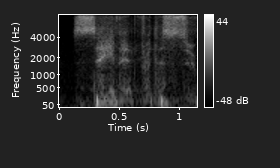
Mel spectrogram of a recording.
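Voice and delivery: soft, hushed, secret whisper. Retelling a voice heard while choosing what to wear: imitating a whisper. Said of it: "whisper in my ear".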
